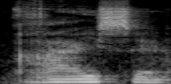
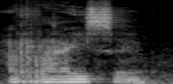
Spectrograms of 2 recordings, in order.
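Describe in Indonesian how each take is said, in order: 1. Bunyi r lembut, dibuat di belakang tenggorokan. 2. Bunyi r jelas digetarkan di bagian depan. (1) "R-nya itu kayak di belakang gitu" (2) "bukan Reise gitu"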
